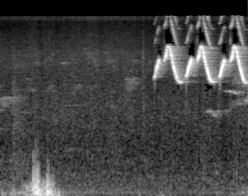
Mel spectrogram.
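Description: Great tit singing a fast run of high, thin whistled notes that swoop up and down, about five in just over a second, after a brief low thump.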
